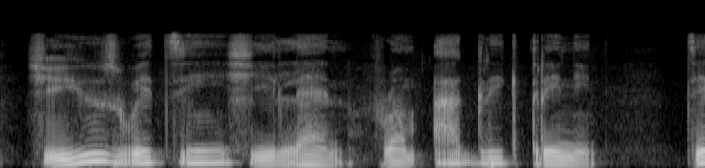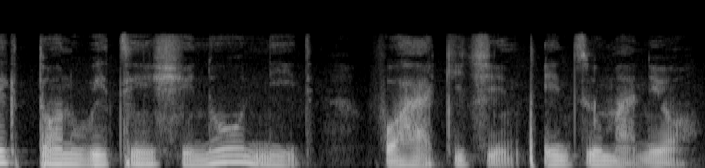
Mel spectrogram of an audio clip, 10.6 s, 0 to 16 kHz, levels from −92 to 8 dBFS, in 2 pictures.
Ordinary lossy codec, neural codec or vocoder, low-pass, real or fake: none; none; 7.2 kHz; real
